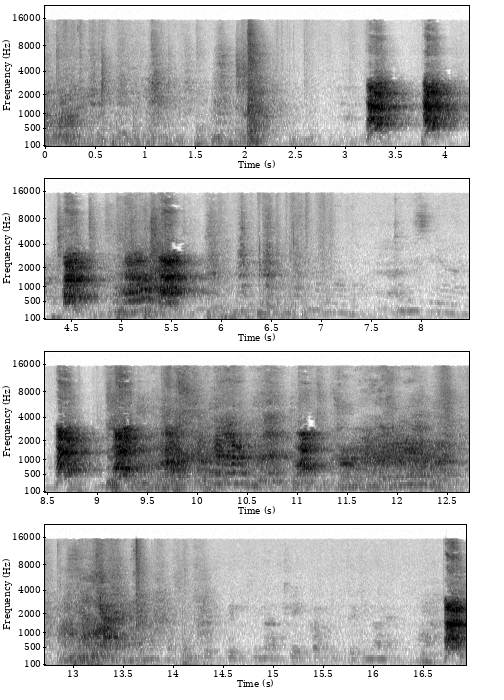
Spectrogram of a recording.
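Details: Two Polish Lowland Sheepdogs play fighting indoors, with bursts of harsh growling barks and snarls in clusters, pauses between, and scuffling noises.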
